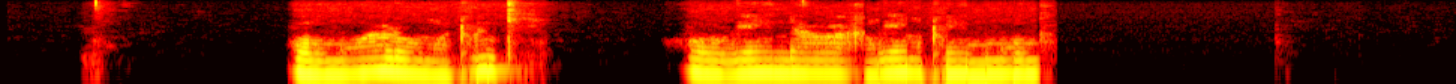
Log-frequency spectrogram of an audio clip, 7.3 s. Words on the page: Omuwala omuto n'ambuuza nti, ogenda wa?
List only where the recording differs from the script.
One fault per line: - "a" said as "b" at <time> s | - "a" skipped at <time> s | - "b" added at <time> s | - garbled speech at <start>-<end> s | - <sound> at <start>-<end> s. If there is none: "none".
- "n'ambuuza" skipped at 2.4 s
- garbled speech at 4.3-5.2 s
